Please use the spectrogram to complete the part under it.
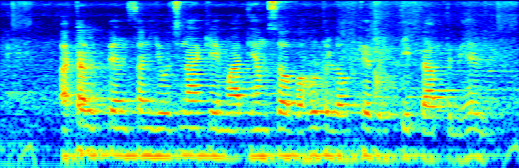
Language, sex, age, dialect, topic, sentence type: Maithili, male, 18-24, Southern/Standard, banking, statement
